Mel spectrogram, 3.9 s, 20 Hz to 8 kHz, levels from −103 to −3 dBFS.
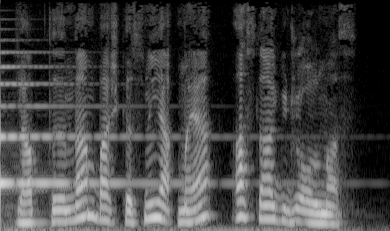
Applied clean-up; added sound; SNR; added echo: none; Piano; 6 dB; none.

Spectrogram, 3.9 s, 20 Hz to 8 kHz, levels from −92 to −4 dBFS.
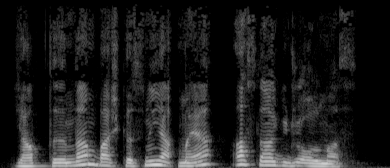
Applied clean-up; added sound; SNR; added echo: none; none; none; none.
